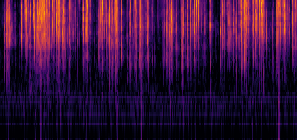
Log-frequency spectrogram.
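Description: Fingertips squeeze and crumple a small black, sealed metallized plastic foil blind bag with a pin inside, held in both hands. A dense, bright crinkling and crackling comes in bursts with brief quieter gaps, with almost no low end.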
